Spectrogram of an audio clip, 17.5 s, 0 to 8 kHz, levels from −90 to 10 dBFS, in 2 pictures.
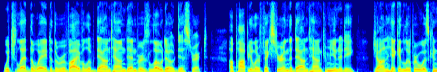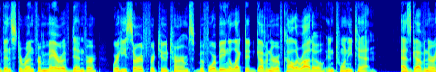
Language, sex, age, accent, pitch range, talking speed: English, male, 40-59, American, 110-135 Hz, 155 wpm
